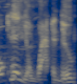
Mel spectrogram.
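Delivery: mock voiceover announcer voice. Retelling a phone call, imitating a voiceover guy's voice. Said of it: "but that's his voice".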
